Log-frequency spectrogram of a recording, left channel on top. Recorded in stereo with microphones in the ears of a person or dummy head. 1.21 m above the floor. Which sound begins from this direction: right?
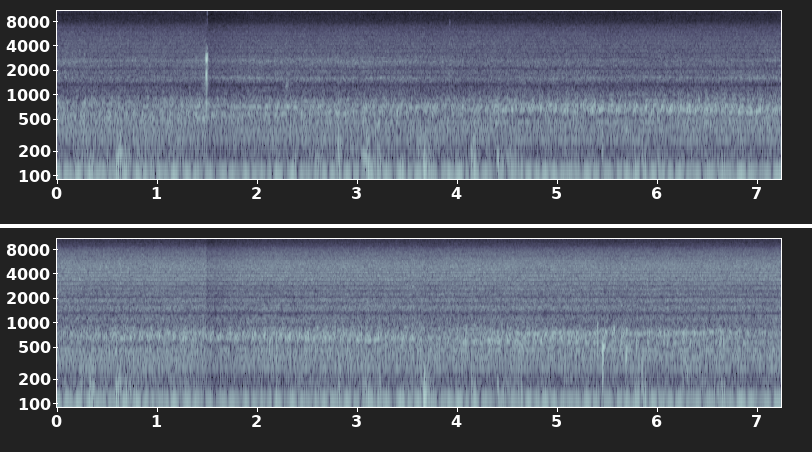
A drone, at 0.0 s.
